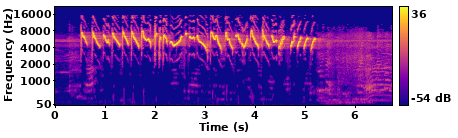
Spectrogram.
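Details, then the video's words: Rapid, high chirping whistles of a Javan white-eye, notes dipping and flicking upward in a steady five-second burst before stopping, then faint lower murmuring. Played as a lure to get other white-eyes to reply. "MASTERAN AMPUH PLECI, Klik sekali semua pleci pasti nyaut"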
